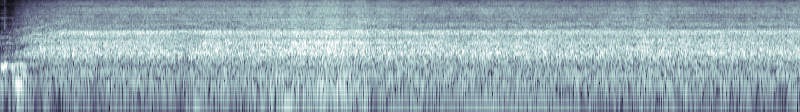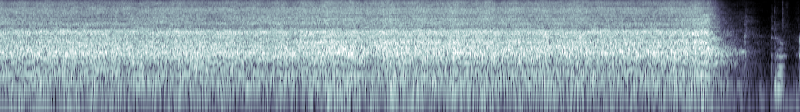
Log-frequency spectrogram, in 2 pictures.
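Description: Hair dryer running steadily to dry wet watercolour paint, switched off about a second before the end.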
